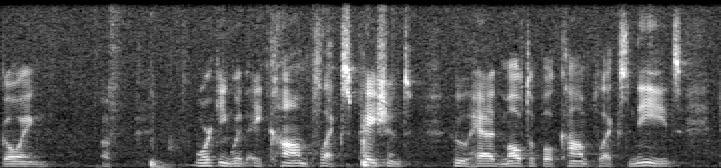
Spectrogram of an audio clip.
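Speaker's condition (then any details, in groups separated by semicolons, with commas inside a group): No condition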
